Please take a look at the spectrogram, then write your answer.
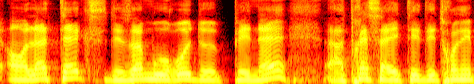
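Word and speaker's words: Peynet: Il y a même des musées Pénet au Japon parce que ces dessins-là sont devenus très très célèbres au Japon.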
